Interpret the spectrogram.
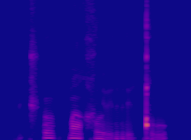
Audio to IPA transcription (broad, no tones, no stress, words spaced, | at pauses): t͡ʃʼɵ k͡pãχlḭrḭǃṵ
